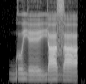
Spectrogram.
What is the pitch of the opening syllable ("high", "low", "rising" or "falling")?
high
